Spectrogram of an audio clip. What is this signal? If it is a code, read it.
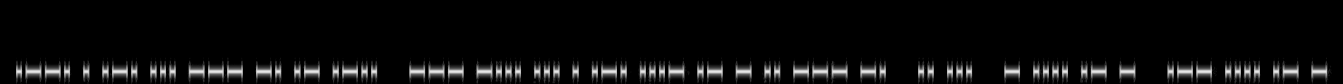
Morse code, heard as a keyed tone, about 25 wpm, 600 Hz. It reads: PERSONAL OBSERVATION IS THAT WHAT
